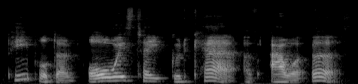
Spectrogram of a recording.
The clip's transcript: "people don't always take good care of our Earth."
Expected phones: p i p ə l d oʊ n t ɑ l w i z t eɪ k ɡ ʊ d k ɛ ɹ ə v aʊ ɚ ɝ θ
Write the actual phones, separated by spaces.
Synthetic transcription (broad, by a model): p i p ə l d oʊ n t ɑ l w i z t eɪ k ɡ ʊ d k ɛ ɹ ə v aʊ ɚ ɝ θ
